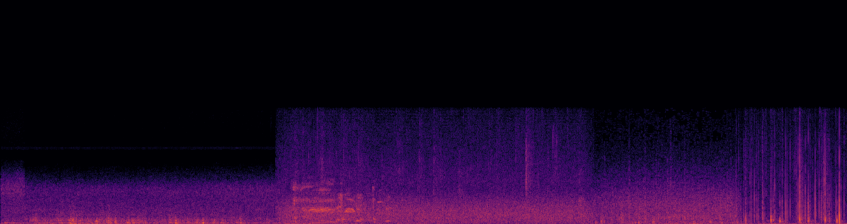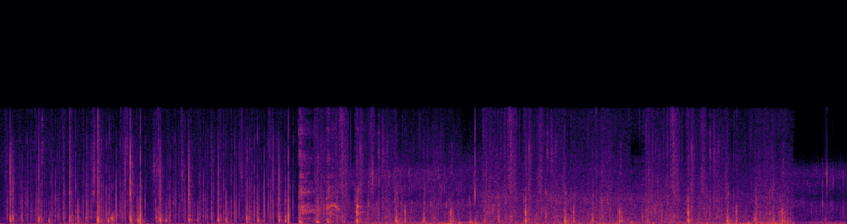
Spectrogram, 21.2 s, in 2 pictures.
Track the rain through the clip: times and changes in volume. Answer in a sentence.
The rain can be heard from 0.0 to 21.1 s, at a steady volume.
